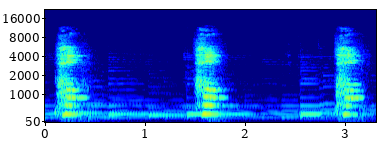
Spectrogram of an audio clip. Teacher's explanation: initial labels that is p p like the first initial b shut the lips tightly to block the air and then open them quickly and force the air out so this sound is aspirated just as in the English word pay p p P now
